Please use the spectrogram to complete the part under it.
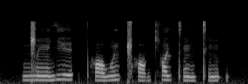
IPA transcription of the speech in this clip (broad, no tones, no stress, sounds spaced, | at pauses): ŋ͡ǁ ẽ zʲ e | pʰ ɒ w ũ lʲ ǁʰ ɒ ɡ cʰ ɒ lʲ tʼ ẽ ɡ tʼ ĩ ʔ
